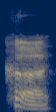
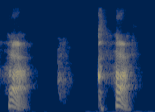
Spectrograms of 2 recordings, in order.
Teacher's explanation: So it's the lowercase q in Klingon is similar to the K or the Q sound in English. But the difference is that it's pronounced way at the back of the throat. So it's not k, it's ka, ka. · So it's not k, it's ka, ka. Yeah, it just sounds like there's like a bit of air puffing out, right? So it's also like one of these ones that's coming as far at the back of the throat.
